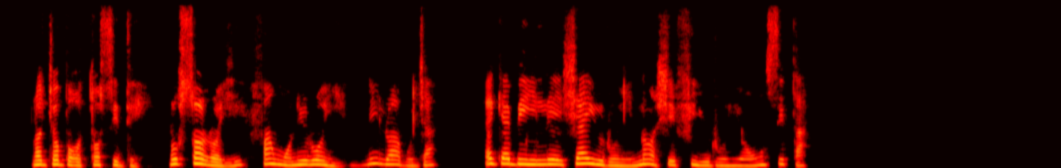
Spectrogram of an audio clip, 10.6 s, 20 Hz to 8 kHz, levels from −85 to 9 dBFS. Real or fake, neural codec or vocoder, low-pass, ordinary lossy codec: real; none; none; none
